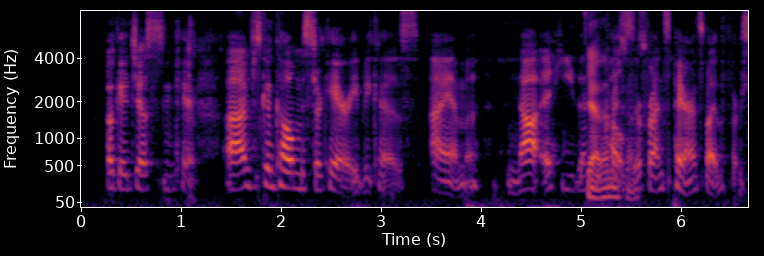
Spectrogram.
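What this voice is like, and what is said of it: Usual voice. Nothing is said of it.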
